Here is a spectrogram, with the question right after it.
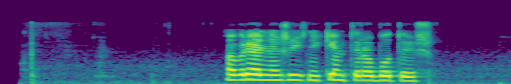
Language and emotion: Russian, neutral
